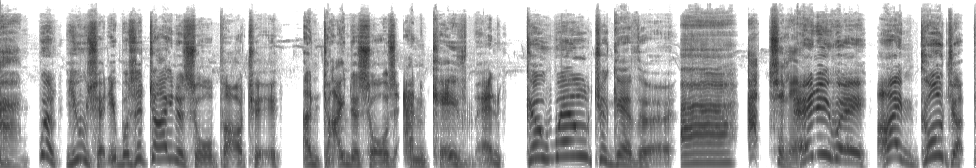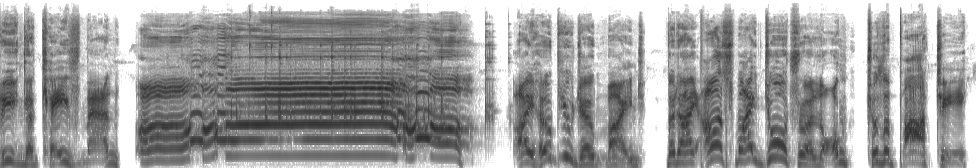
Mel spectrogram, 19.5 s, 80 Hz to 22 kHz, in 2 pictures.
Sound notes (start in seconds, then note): 11.1 Tarzan call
